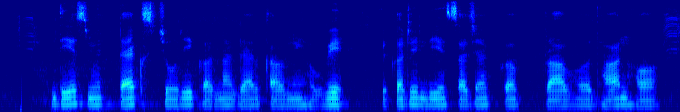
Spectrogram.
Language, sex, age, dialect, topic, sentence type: Bhojpuri, male, 18-24, Western, banking, statement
